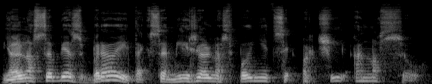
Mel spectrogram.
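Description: Man narrating a tense audiobook. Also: fairly high pitch. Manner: first-person, tense, steady. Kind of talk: scripted narration.

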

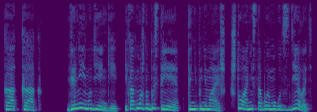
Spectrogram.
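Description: A woman's voice: medium pitch, lively intonation, moderate pace, darkish tone, voice pushed up, natural voice. A woman reading the part of a frightened young woman who sobs and pleads on the phone, in an audiobook. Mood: frantic. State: sobbing.

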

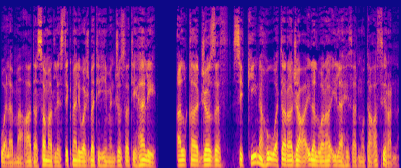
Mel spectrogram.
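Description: A man reading a novel aloud as an audiobook narrator, with steady storytelling. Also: low voice, brisk, dry recording, studio quality. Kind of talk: scripted narration.

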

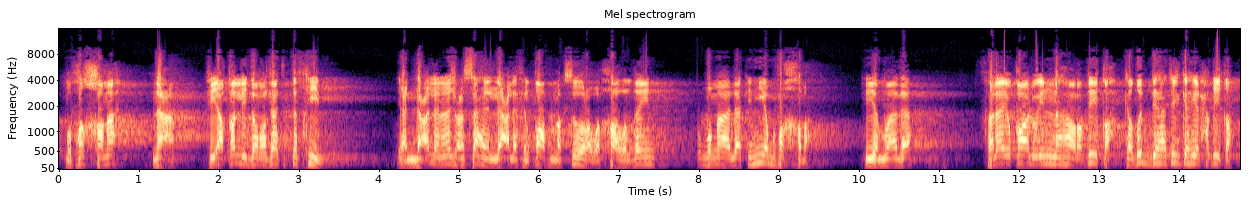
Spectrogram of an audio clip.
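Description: Bright-voiced man teaching Quran recitation. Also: a little high, long reverb tail. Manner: asks the class questions and answers them himself, models recitation slowly. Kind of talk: radio tajweed lesson.

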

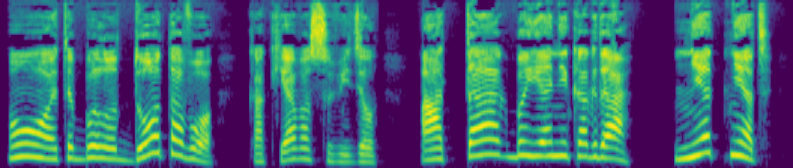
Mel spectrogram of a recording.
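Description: A woman voicing a young male mage who pleads and flatters with gushing earnestness. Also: fairly high pitch, moderate pace, dry recording, studio quality, voice pushed up, close to an everyday voice. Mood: pleading, gushing.

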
